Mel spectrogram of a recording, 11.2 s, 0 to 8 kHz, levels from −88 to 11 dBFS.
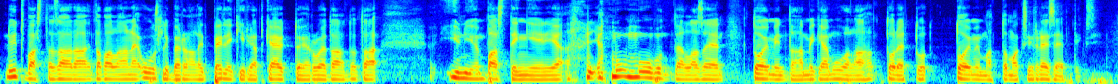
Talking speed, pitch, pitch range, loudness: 125 wpm, 115 Hz, 110-125 Hz, -15 LUFS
